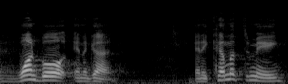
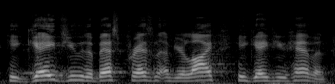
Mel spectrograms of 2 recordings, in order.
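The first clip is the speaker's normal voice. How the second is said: ordinary delivery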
